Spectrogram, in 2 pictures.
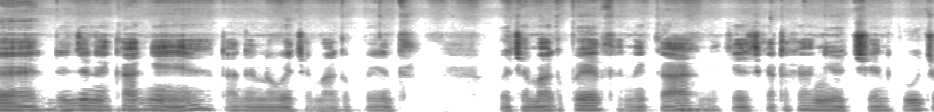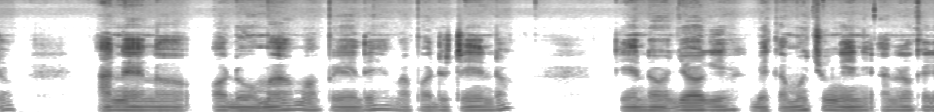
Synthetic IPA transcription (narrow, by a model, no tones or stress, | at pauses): ɛdid͡ʒenɪkaŋɪjɛtanɛnɔwet͡ʃḛma̰ɡpet̪ | wet͡ʃemaɡpet̪nɪkanɪket͡ʃkatakaŋiot͡ʃjenkut͡ʃo | anɛnɔɔdʊmamɔped̪emapɔdtɪndɔ | kendod͡ʒɔɡɪbekamot͡ʃuŋenḭʔa̰nɛnɔke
